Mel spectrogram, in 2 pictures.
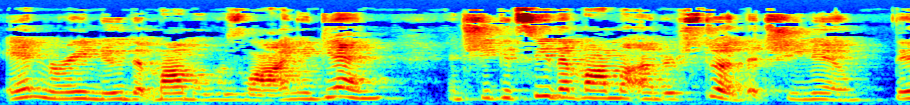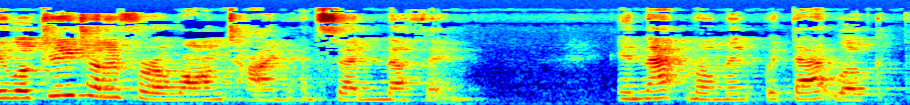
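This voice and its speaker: A woman teacher reads a novel aloud, keeping a steady, gentle storytelling pace. Her voice sits a little high. The recording has a roomy echo.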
